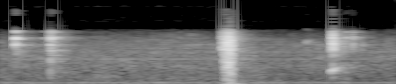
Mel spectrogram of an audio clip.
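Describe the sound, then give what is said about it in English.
The cap of a Sam Adams Hellas Lager with Orange Blossoms bottle, brewed by the Boston Beer Company, pops off with one sharp, loud snap, set among a few lighter metallic clicks before and after it. No one speaks. “Shall I pop your top? All right. And the pop.”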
